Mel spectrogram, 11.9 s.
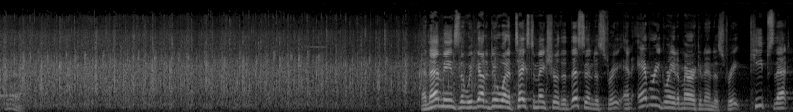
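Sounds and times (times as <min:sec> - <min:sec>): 
audience cheering: 0:00.0 - 0:07.5
speech: 0:06.3 - 0:11.9.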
